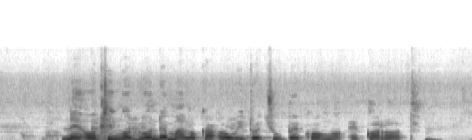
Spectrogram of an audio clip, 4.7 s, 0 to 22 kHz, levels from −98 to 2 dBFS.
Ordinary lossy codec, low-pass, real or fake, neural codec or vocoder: none; 14.4 kHz; real; none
